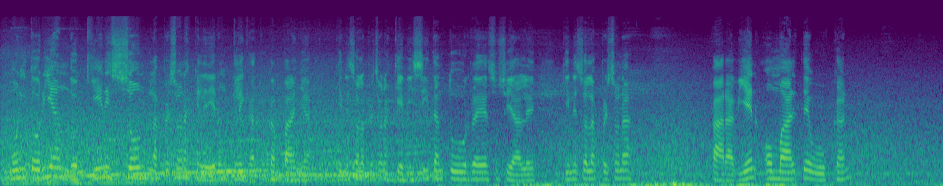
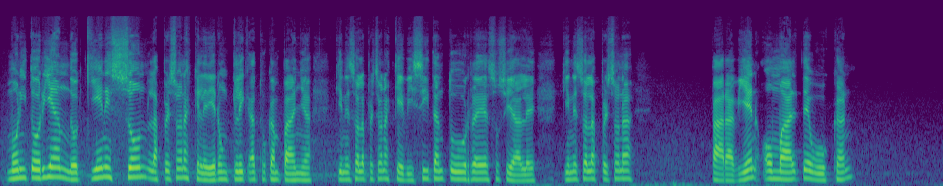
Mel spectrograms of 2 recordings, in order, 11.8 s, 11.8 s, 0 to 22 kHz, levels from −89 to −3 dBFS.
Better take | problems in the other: second | train or aircraft noise; loud; throughout; 2 dB below the speech; faint in the second

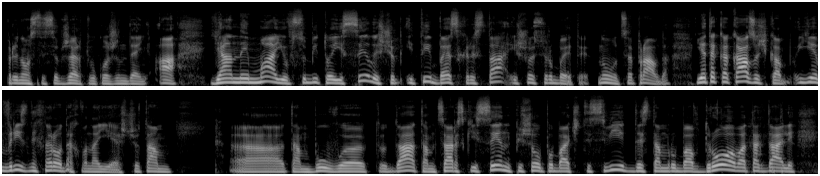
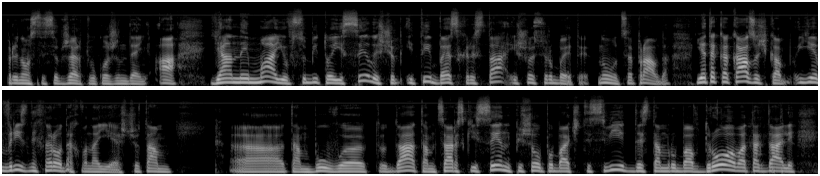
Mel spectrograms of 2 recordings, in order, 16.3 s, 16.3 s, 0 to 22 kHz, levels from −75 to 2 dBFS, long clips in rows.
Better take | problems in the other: first | high-pitched whine; faint; throughout; 11.5 kHz, 30 dB below the speech

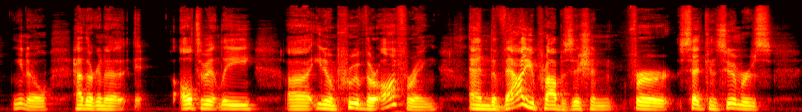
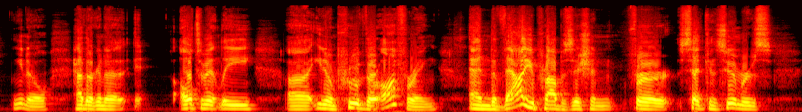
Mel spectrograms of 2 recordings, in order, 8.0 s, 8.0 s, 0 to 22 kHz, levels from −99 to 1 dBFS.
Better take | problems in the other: first | distortion; slight; 5% of the sound clipped

